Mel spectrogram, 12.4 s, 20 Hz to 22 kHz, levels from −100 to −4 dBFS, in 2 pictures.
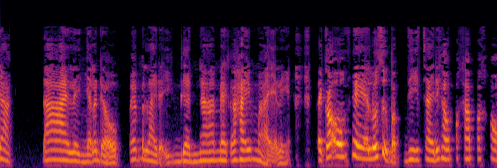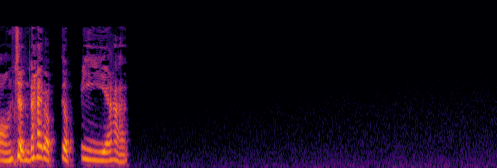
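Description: Throughout, the speech sounds rough and grainy, with noise filling between harmonics and a thin top band, likely low-delay AAC compression at a rate fitting about 32 kbps. A spectrogram shows smeared harmonics. At 2.27 to 2.30 s, AAC frame loss with muting leaves a brief dip of about one frame, about 20 ms of zeroed spectrum, appearing as a brief tapered gap in the waveform.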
